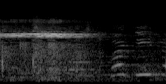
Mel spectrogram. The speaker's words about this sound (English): Now we got a whistle and a timeout called by Gwinn head coach Shelly Olson.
